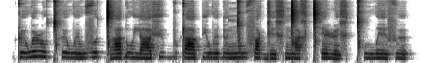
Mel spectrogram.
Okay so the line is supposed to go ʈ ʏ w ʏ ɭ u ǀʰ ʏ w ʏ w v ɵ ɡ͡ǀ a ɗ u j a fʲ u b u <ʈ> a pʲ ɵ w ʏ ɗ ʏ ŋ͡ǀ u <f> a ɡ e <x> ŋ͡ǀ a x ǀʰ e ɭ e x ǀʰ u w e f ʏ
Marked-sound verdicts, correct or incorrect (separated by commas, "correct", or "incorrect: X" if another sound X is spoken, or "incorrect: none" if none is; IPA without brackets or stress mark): correct, correct, correct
